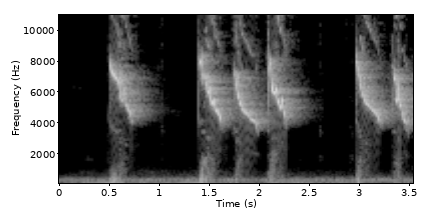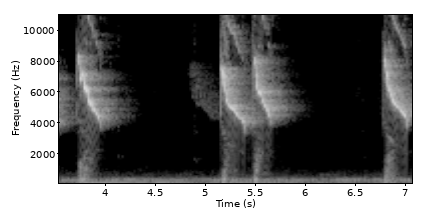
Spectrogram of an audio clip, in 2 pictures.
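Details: Mountain white-eye calling a rival in energetic wild style, 16/8/22: about eleven sharp, high notes that each drop steeply, delivered singly and in quick pairs or triplets, with a low hum behind.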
